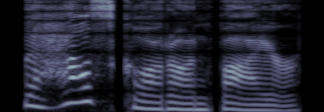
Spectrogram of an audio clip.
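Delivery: ordinary delivery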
